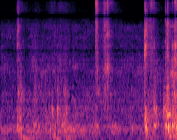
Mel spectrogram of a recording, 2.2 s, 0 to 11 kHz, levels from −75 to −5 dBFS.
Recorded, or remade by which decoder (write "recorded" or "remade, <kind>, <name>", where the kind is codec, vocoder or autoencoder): remade, codec, HILCodec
